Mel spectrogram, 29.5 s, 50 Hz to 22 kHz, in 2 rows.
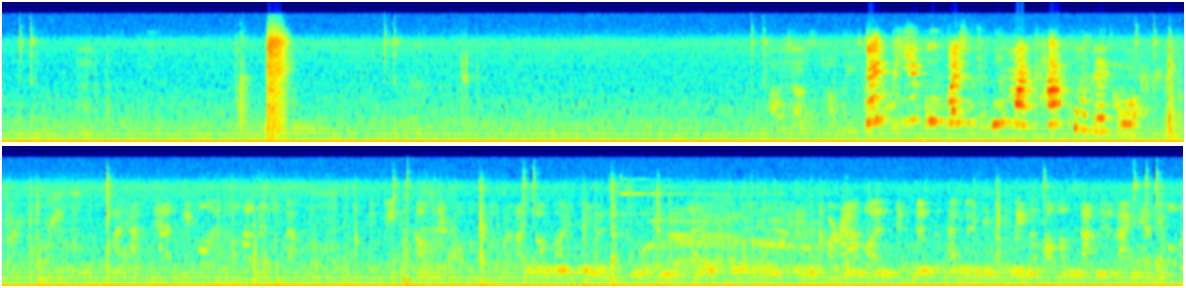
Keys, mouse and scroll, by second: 1.2 r, 5.8 s, 10.6 g, 15.2 a, 16.2-17.8 middle drag, 18.4-19.8 middle drag, 19.8-23.0 right drag, 20.8 Tab, 22.0 Tab, 23.0 a, 23.6-24.8 middle drag, 27.2 c.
